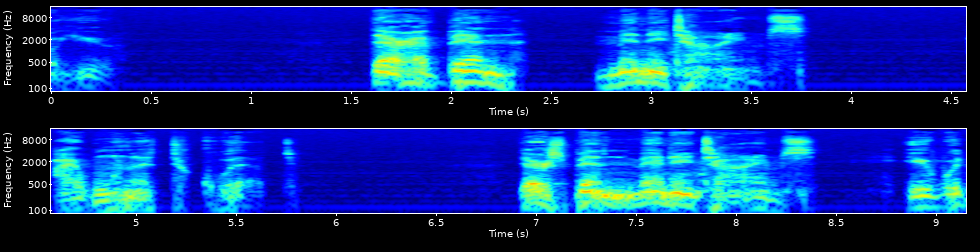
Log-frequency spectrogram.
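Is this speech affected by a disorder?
Yes: throat cancer; tracheostomy tube.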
